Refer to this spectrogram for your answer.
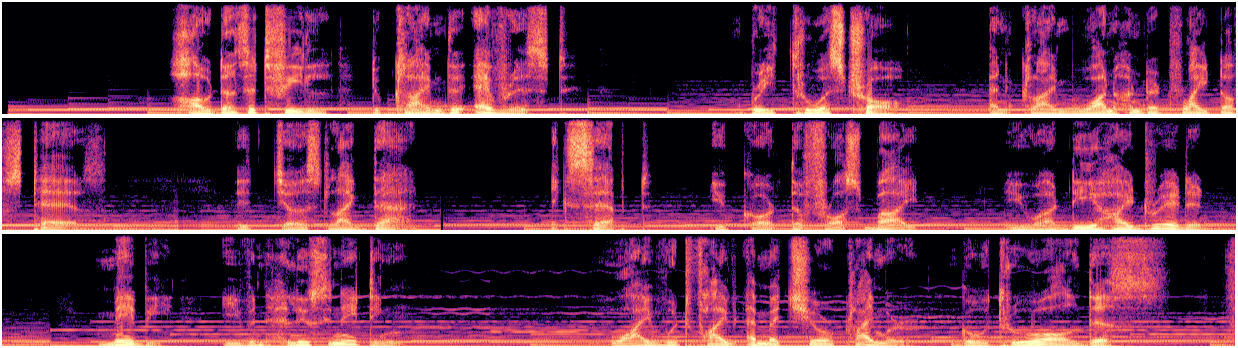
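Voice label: TV Promo english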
